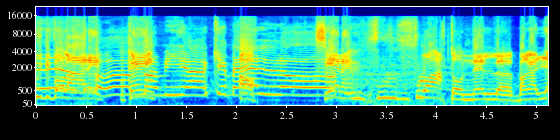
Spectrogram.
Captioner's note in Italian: alzando la voce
